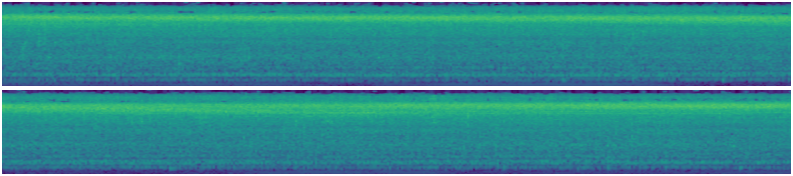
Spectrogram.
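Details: Japanese honey bees fan without pause on a hot day, giving a steady, buzzing drone over a deep low rumble and a sustained airy hiss.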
